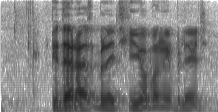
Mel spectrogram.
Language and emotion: Russian, angry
